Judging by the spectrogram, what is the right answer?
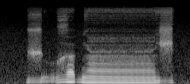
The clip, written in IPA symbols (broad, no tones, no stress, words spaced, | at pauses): ʒṵɣʌ ɡæ̃ːʒ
